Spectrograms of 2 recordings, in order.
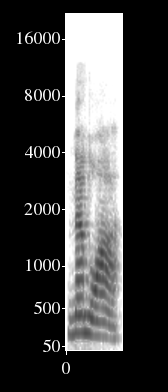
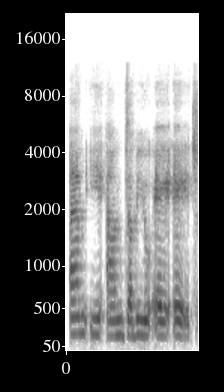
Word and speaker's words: memoir: It's pronounced memoir, Memwah, and it's just three Gen Xer.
